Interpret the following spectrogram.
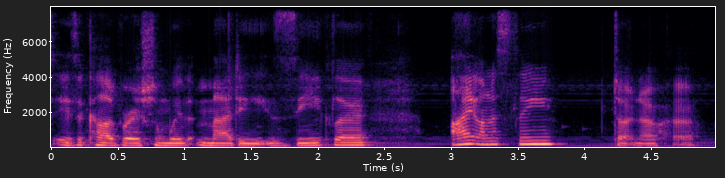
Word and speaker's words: Ziegler: This one is in collaboration with Maddie Ziegler. I thought it was Ziegler, apparently it's Ziegler. I just watched someone and they pronounced her name as Ziegler.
